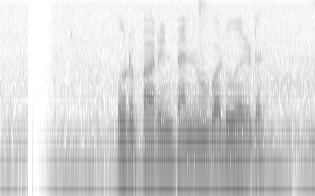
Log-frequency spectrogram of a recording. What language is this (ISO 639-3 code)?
sin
